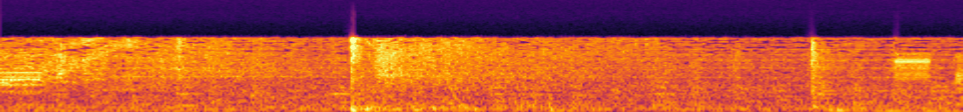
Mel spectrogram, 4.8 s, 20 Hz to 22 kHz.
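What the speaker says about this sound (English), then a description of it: "The harbor is under heavy fire!" Distant artillery and explosions pounding a harbor under attack in Ace Combat 7, a steady low rumble of battle noise with a couple of sharper bursts standing out.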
